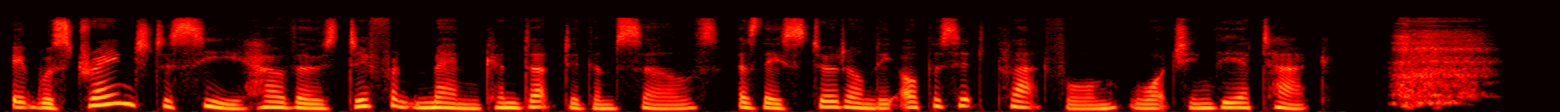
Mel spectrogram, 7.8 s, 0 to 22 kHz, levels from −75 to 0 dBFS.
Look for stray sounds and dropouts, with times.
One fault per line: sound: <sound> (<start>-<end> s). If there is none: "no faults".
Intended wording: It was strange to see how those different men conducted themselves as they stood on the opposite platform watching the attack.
sound: breath (6.9-7.5 s)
